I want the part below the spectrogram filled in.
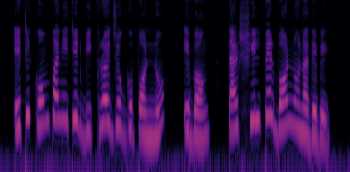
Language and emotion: Bengali, neutral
